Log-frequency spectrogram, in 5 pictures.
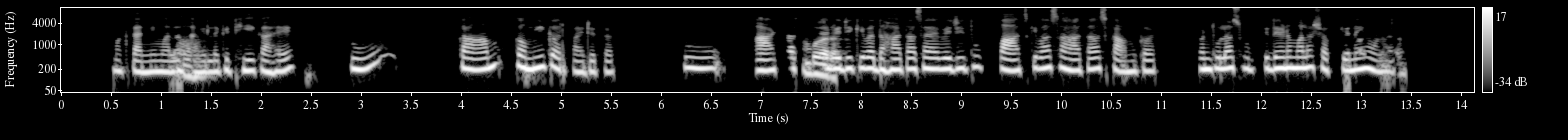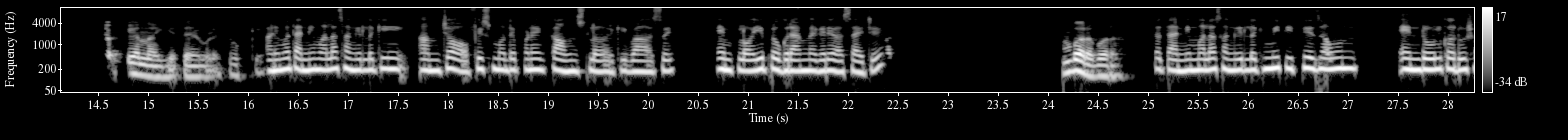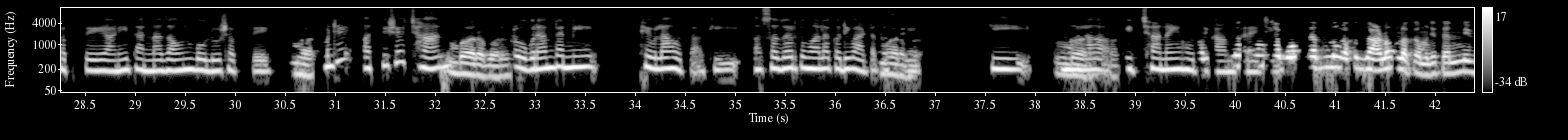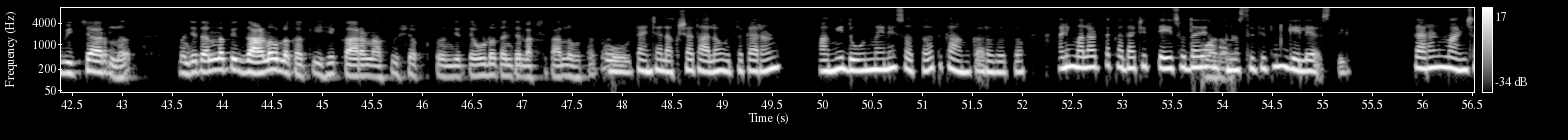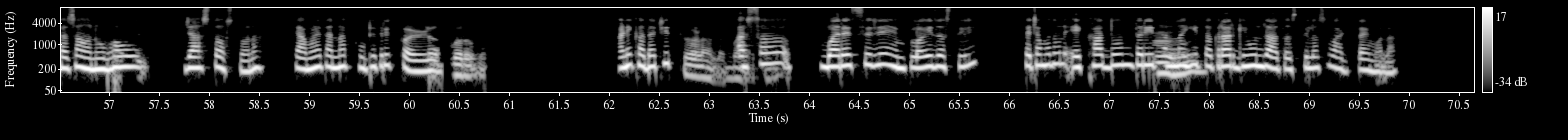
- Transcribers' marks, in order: in English: "काउंसलर"; other noise; unintelligible speech; in English: "एनरोल"; tapping; unintelligible speech
- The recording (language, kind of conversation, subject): Marathi, podcast, मानसिक थकवा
